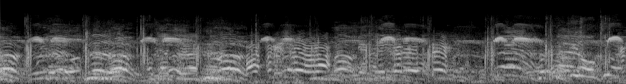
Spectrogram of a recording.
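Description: A crowd of men chant loudly in rhythm close by.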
